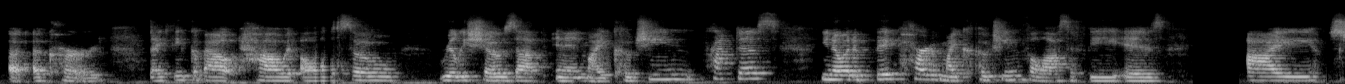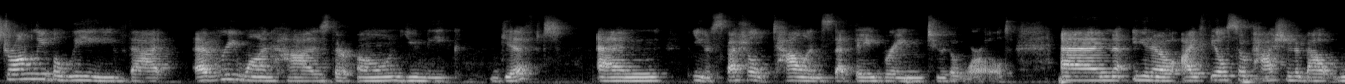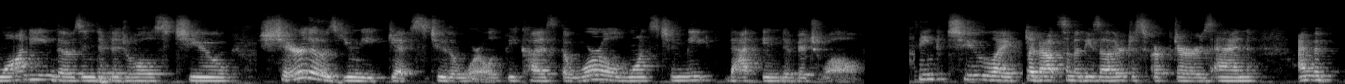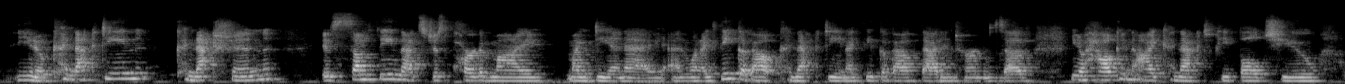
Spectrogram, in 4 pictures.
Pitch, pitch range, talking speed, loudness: 170 Hz, 165-185 Hz, 135 wpm, -23 LUFS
